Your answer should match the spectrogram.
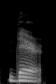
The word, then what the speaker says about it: they're: Como la palabra they're allí. – All right. – Con una sola sílaba. They're, ¿no? They're. Porque they're. Si no, ¿para qué está la contracción? – All right.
